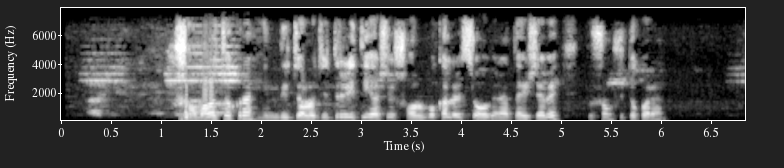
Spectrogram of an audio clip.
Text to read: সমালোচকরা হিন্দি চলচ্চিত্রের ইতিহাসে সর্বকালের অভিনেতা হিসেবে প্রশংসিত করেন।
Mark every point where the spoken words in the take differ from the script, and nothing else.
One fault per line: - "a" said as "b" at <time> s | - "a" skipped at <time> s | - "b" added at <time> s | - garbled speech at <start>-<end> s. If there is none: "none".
none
